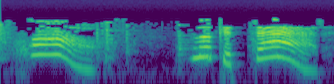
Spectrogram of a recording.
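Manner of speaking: put-on high, awed girl's voice; a girl marvelling at the box; amazed girl. A narrator's reading. Narrator voicing Violet, amazed.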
